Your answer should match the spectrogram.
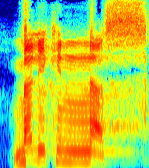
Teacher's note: الميم تنغلق الشفتان وينفتح الأنف فتخرج الغنة، وكذلك النون يرتفع طرف اللسان إلى الحنك الأعلى فيخرج الصوت من الخيشوم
